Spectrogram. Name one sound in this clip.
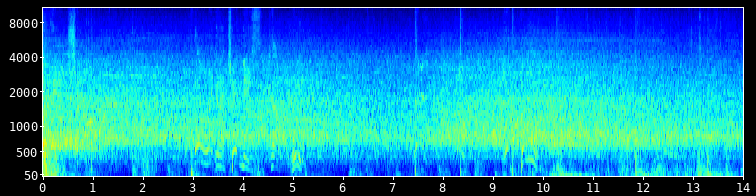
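A large crowd roars and cheers steadily.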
